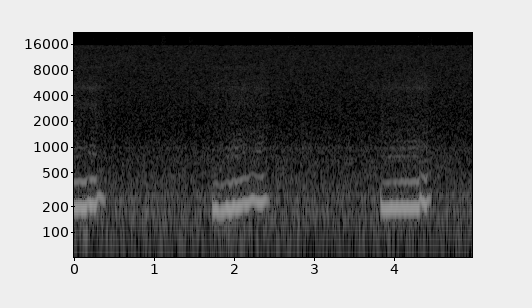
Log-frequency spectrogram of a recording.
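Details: Pet cat asleep in a warm spot in winter, snoring rhythmically: low, steady, buzzing hums, each ending in a small upward wobble, repeated about every two seconds in a quiet room.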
